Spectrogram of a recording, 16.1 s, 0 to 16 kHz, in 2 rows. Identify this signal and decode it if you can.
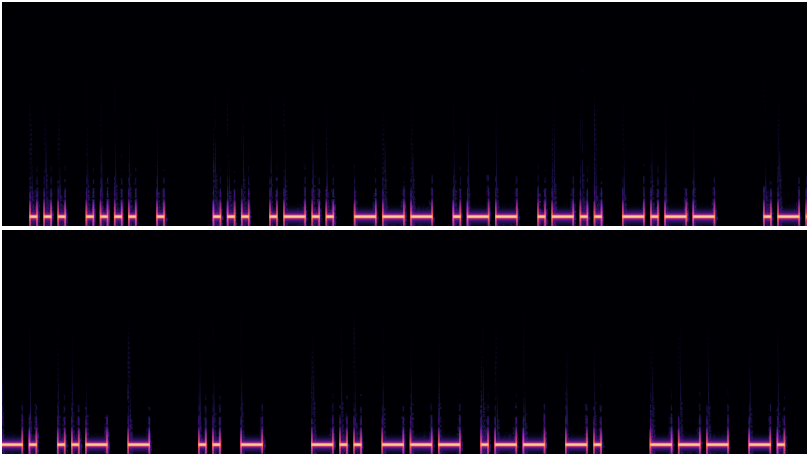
Morse code, heard as a keyed tone, about 17 wpm, 700 Hz. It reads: SHE SLOWLY PUT IT DOWN ON
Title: Sentences from Top 1100 Words 17wpm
